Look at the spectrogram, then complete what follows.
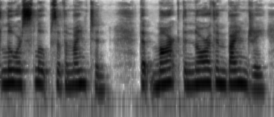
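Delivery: usual speaking voice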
